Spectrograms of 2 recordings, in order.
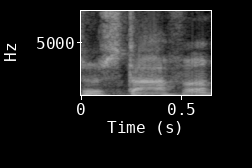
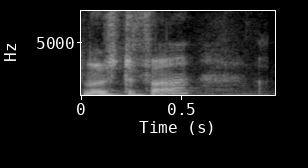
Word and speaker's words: Mustafa: here Mustafa Ali um I always thought it was Mustafa my bad but it's Mustafa um you know he's big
